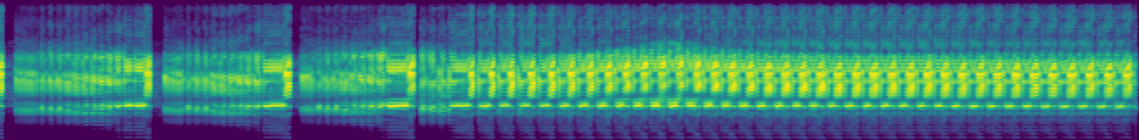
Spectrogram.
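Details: A male cicada's high, metallic buzz, first in short bursts with quick breaks, then settling into a continuous, evenly pulsing whine.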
